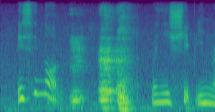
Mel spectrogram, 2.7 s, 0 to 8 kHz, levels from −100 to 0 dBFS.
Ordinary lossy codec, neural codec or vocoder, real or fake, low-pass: none; none; real; 7.2 kHz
